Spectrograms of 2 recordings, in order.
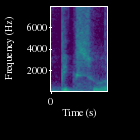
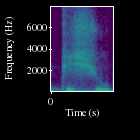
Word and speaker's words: Picsou: Alors, alors paraît-il qu'on le prononce Picsou, alors comme ça je saurais. Comme Picsou. Alors merci bien la régie. C'est vrai que je ne savais pas si on disait Pichou, Pixiou, Picsou. Alors Picsou.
